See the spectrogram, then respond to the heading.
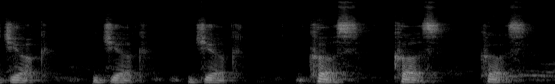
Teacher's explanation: the earth sound it's almost like the longer version of the schwa sound · It's almost like a longer version of the schwa sound. So just assume it's a longer version of the schwa sound.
